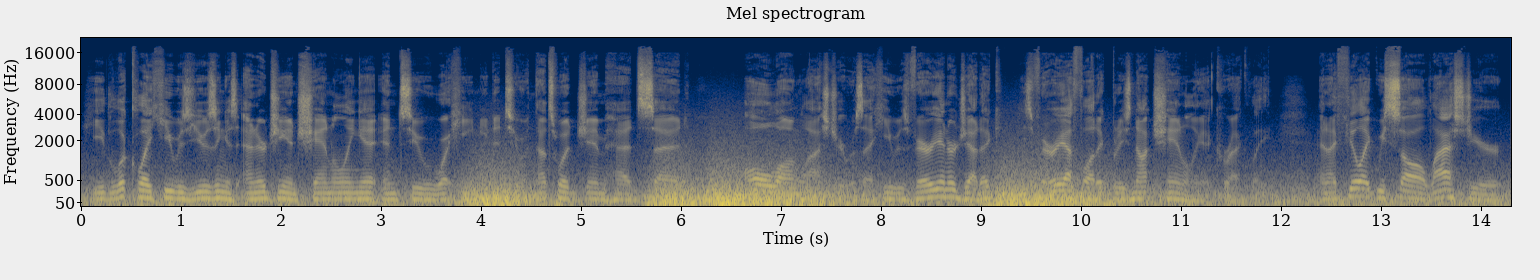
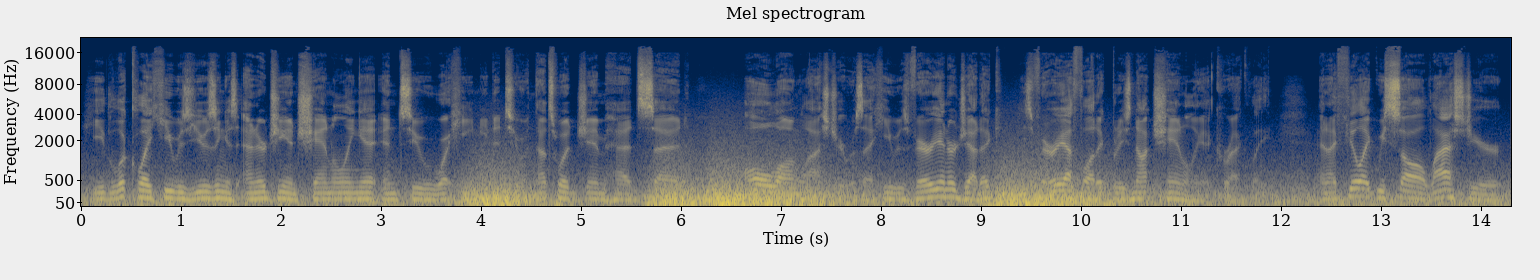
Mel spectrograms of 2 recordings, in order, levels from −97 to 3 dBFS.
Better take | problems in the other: neither | wind noise on the microphone; heavy; 6 dB below the speech; the same in both

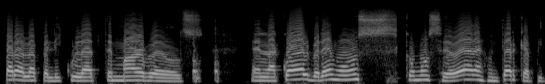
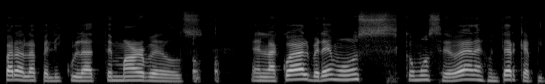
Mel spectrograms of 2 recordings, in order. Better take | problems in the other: second | distortion; heavy; 6 dB below the speech

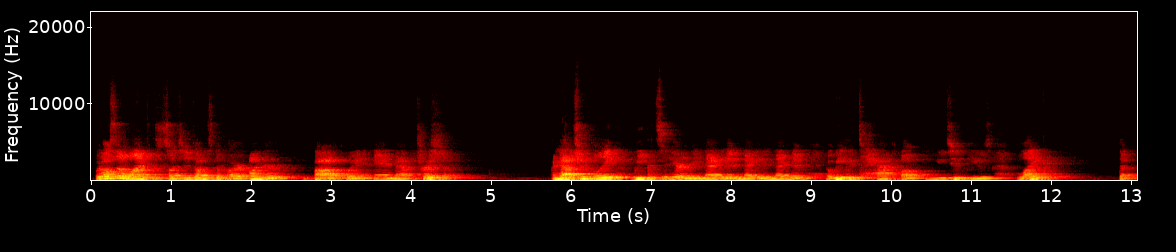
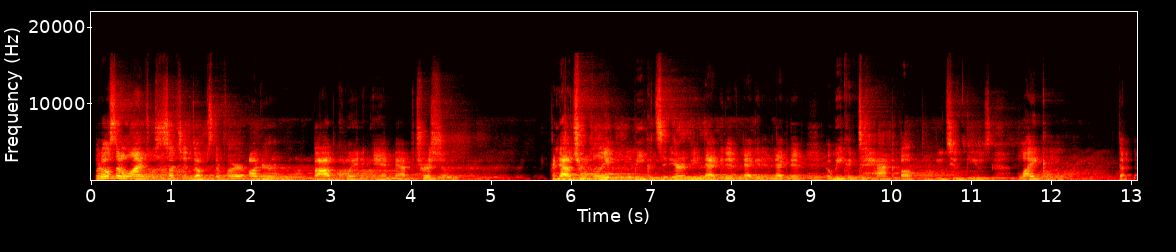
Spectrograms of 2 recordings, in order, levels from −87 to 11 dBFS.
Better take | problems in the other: second | room echo; strong; dies away in 0.8 s; slight in the second // off-mic speech; far; somewhat distant in the second

